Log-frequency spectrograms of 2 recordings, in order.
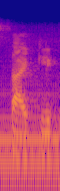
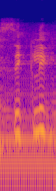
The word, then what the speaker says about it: cyclic: आज हम लोग जिस पे बात करेंगे वो है साइक्लिक ग्रुप, जिसका जो प्रोनाउंसिएशन है सिक्लिक भी होता है, जिसे कुछ प्रोफेसर सिक्लिक बोलते हैं, साइक्लिक ग्रुप।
